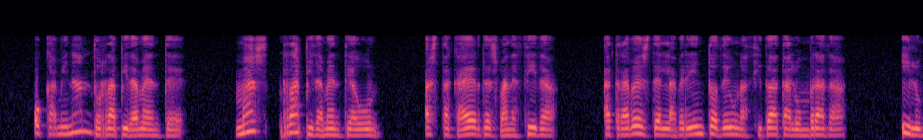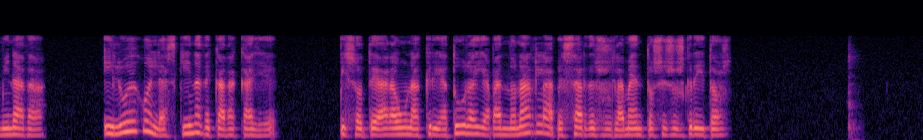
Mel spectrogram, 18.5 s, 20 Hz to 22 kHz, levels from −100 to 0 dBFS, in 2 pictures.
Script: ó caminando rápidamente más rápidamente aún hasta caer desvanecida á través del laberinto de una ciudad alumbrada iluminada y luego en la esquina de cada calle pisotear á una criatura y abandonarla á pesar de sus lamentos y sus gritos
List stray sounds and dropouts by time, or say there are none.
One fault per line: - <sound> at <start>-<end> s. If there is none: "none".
- thud at 17.7-17.9 s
